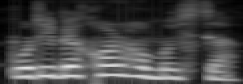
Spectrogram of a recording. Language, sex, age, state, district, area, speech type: Assamese, female, 18-30, Assam, Udalguri, rural, spontaneous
